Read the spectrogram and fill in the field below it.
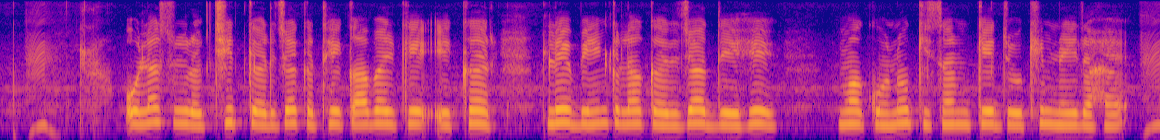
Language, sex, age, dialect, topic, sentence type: Chhattisgarhi, female, 18-24, Central, banking, statement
